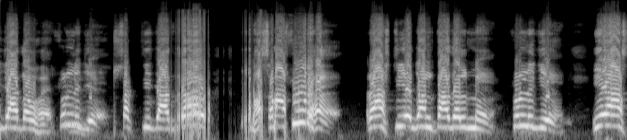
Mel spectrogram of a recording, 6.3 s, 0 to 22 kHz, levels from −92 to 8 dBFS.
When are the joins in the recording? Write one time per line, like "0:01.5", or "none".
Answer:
0:01.2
